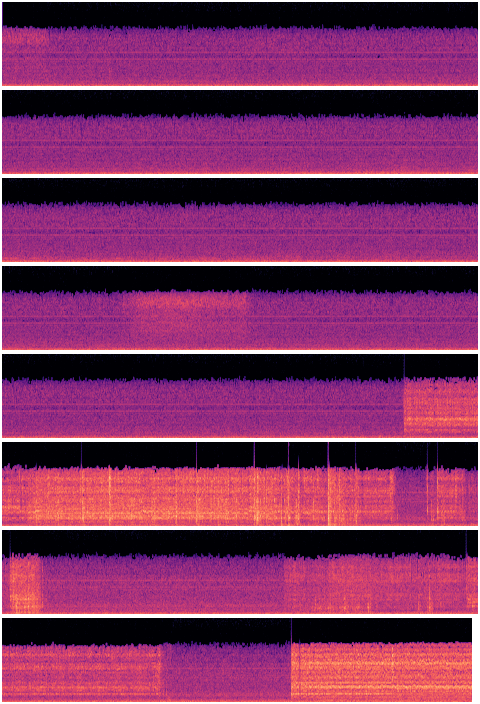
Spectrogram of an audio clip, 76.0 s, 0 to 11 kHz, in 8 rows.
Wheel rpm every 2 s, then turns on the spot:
0, 0, 0, 0, 0, 0, 0, 0, 0, 0, 0, 0, 0, 0, 0, 0, 0, 0, 0, 0, 0, 0, 0, 50, 120, 130, 120, 90, 50, 10, 0, 20, 30, 60, 70, 10, 160, 220.
62-66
